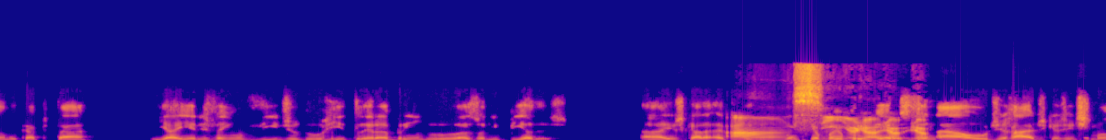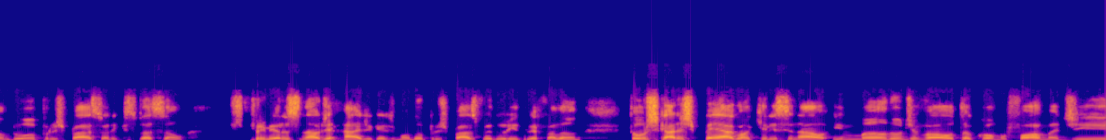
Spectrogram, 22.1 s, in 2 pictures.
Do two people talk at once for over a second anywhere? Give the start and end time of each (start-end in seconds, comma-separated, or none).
7.2-9.3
